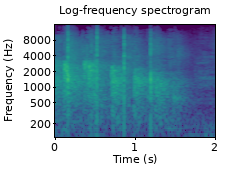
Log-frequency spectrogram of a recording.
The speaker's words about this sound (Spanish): Aunque no se aplaude la rueda de prensa, vamos a aplaudir.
